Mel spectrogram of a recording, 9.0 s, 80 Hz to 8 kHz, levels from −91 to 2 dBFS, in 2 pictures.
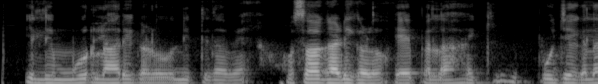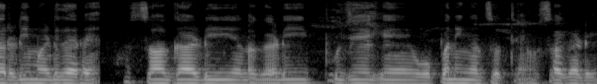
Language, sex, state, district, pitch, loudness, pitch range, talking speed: Kannada, male, Karnataka, Shimoga, 120 Hz, -36 LUFS, 120-130 Hz, 120 wpm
